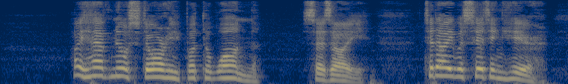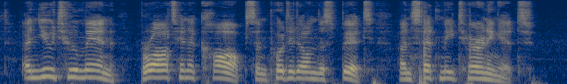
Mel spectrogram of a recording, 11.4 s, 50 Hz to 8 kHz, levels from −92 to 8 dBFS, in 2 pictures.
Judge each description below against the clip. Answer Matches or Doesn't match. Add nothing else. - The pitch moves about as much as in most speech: Matches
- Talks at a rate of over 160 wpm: Matches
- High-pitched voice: Matches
